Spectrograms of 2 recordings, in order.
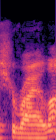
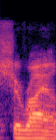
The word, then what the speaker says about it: Sheria: you're trying to teach us people how to pronounce it and you're saying it's like sure and i read sharaila i was always thought with sharia law and you're like it's sharia like shirai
